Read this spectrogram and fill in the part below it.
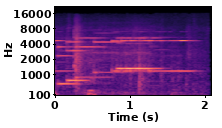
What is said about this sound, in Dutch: Telefoon.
